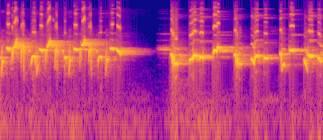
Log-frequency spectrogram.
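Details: Yellow-vented bulbul (trucukan) in ropel song: a dense bubbling warble that fades out, followed after a short gap by a series of clear, slurred whistled notes in steady succession.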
